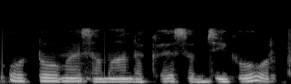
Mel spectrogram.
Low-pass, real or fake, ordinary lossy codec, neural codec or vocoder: 5.4 kHz; real; none; none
